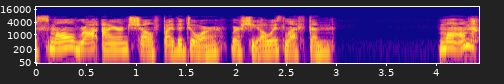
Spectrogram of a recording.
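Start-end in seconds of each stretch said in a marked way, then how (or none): 4.0-4.4 calling out. A narrator's reading. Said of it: "Clary called out".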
